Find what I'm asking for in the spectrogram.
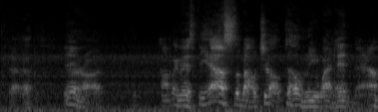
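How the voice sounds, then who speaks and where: Against clear background noise, a man puts on a character voice. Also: moderate pace. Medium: actual play. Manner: nervous, hurried.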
